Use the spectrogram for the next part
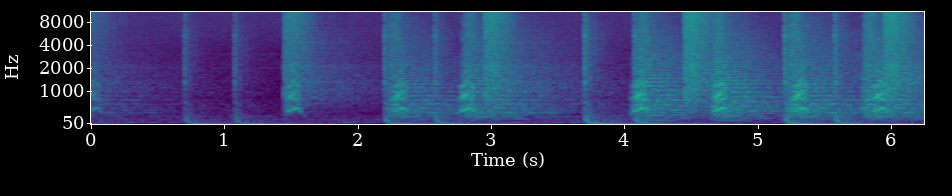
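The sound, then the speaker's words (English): Sharp dog barks pop out in quick pairs over a punchy electronic beat with deep thumping kicks, repeating rhythmically throughout as new intro music for a weekly segment, fairly loud. “Dogs barking? That can only mean one thing. Yes, it is some new intro music for everyone's favorite segment of the week.”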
